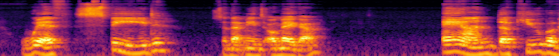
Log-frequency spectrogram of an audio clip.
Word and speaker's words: omega: minute that would be a Greek letter called Omega even though I'm not there with you in the room I want you to pronounce that out loud Omega this is not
